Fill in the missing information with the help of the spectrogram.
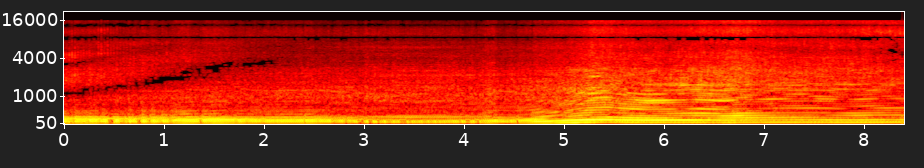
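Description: Snowmobile engine running steadily under way, then revving up about halfway through and holding at a higher pitch as the sled picks up speed.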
